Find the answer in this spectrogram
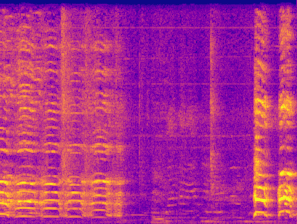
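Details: Kokok Balenggek rooster of the jalak and biriang colour types, a native Solok chicken from West Sumatra, crows in a quick series of stepped, arched syllables that trail off; after a pause, short loud bursts follow.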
